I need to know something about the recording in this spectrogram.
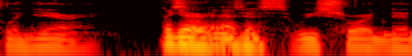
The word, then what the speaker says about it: LaGaryne: me as uh my first name is pronounced laran we just we shortened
